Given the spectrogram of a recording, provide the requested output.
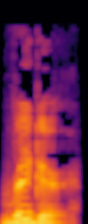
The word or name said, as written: rigor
